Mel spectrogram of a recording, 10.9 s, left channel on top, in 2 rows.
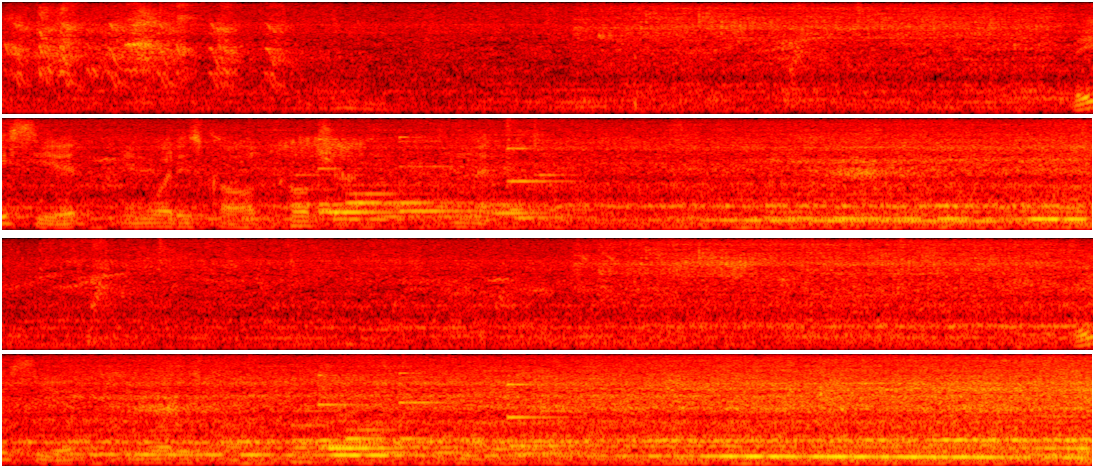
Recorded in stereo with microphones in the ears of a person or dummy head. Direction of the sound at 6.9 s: Centre (ahead or behind).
